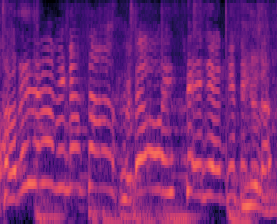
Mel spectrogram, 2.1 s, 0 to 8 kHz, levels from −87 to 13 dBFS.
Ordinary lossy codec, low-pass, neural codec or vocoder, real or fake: none; none; codec, 16 kHz, 4 kbps, X-Codec, HuBERT features, trained on general audio; fake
